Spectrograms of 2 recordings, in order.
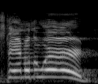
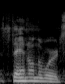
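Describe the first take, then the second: First: High, loud shouted command; preacher's shout. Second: Said in the usual way. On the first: Retold or imitated. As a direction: belt it out high, holding the last word.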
